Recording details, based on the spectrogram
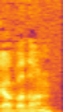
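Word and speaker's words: Gabaldon: this is Outlander by Diana gabadon that's how you say it magic of books um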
